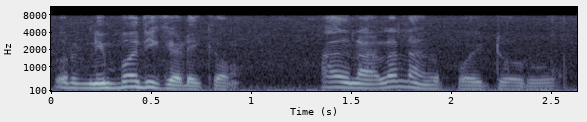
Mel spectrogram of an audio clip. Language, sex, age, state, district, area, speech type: Tamil, female, 60+, Tamil Nadu, Tiruvannamalai, rural, spontaneous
